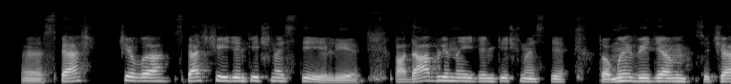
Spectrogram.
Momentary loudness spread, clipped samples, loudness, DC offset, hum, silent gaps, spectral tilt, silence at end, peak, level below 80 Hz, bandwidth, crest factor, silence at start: 8 LU; under 0.1%; -20 LUFS; under 0.1%; none; 1.04-1.18 s; -8 dB/octave; 0 s; -4 dBFS; -62 dBFS; 10.5 kHz; 16 dB; 0.2 s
